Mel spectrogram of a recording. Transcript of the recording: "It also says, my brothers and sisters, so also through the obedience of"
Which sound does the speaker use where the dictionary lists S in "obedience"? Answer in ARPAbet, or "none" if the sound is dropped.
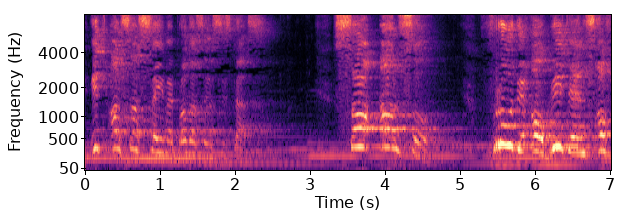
S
